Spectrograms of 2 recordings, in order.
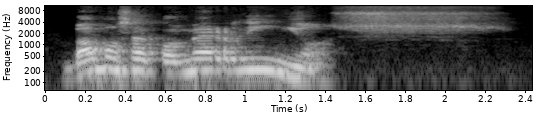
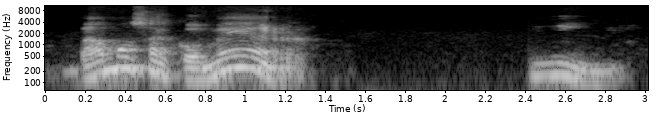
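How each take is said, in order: First: It runs on without a pause before niños. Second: There is a pause before niños.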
